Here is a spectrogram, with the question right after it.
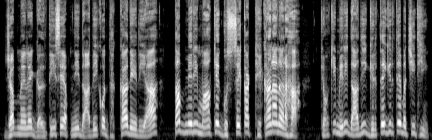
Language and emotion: Hindi, angry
